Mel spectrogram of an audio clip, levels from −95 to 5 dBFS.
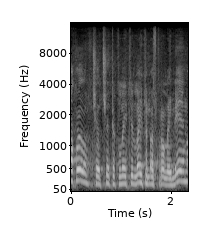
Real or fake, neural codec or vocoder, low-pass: fake; codec, 32 kHz, 1.9 kbps, SNAC; 14.4 kHz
